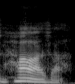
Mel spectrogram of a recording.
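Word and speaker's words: هذا: to erase it see it is pronounced like ha huh but this Al is not written it is explained in the key also so it is haah okay haah means this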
